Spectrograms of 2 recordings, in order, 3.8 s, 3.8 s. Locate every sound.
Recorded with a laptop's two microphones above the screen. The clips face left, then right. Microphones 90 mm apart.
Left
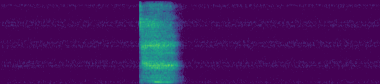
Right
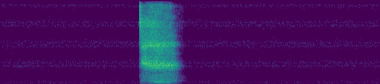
1.4 s a gasp: 40° left (ahead or behind), 0.6 m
